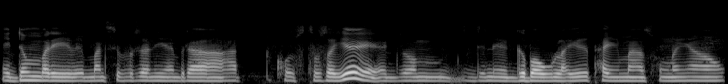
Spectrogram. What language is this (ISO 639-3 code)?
brx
